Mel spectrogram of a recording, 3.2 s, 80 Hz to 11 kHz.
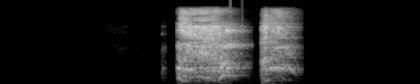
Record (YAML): cough_length: 3.2 s
cough_amplitude: 30614
cough_signal_mean_std_ratio: 0.39
survey_phase: beta (2021-08-13 to 2022-03-07)
age: 18-44
gender: Female
wearing_mask: 'No'
symptom_none: true
smoker_status: Never smoked
respiratory_condition_asthma: false
respiratory_condition_other: false
recruitment_source: REACT
submission_delay: 4 days
covid_test_result: Negative
covid_test_method: RT-qPCR
influenza_a_test_result: Negative
influenza_b_test_result: Negative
